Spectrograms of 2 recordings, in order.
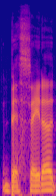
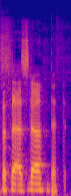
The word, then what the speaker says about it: Bethesda: of it uh and bethsaida used to do one but best day does bethesda yeah yeah yes bethesda does the more popular pronunciation uh and probably the correct one chris thank you i've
